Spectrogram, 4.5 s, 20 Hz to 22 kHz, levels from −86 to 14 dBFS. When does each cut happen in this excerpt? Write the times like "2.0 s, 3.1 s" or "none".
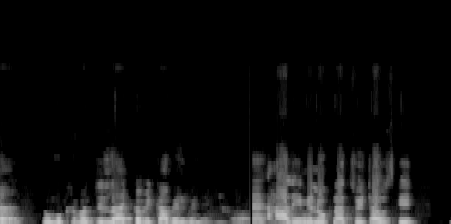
2.6 s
